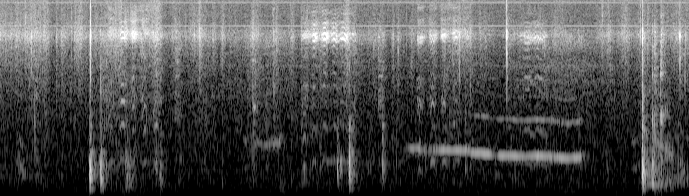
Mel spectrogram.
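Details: Nigerian Dwarf goat kids about two weeks old, kept with a docile, protective Great Pyrenees dog; a brief faint bleat, then a longer thin, steady, slightly falling bleat near the end, over scattered clicks and knocks and a constant high-pitched hiss.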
